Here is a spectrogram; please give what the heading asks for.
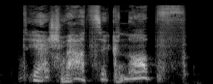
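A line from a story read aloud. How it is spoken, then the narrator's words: Croaking fish. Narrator (German): krächzte der rote Knurrhahn in der Hängematte nebenan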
